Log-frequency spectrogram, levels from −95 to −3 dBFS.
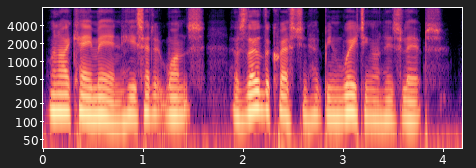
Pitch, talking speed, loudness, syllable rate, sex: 125 Hz, 255 wpm, -17 LUFS, 5.5 syllables/s, male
